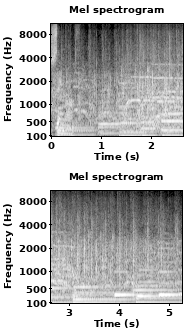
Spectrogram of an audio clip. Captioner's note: audience cheers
